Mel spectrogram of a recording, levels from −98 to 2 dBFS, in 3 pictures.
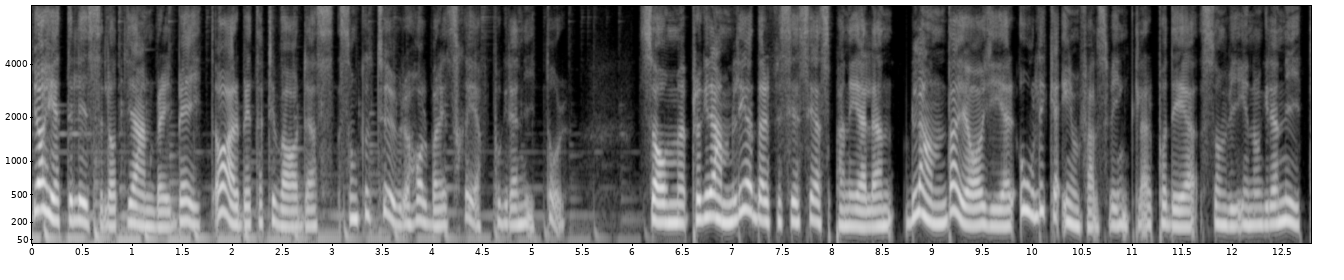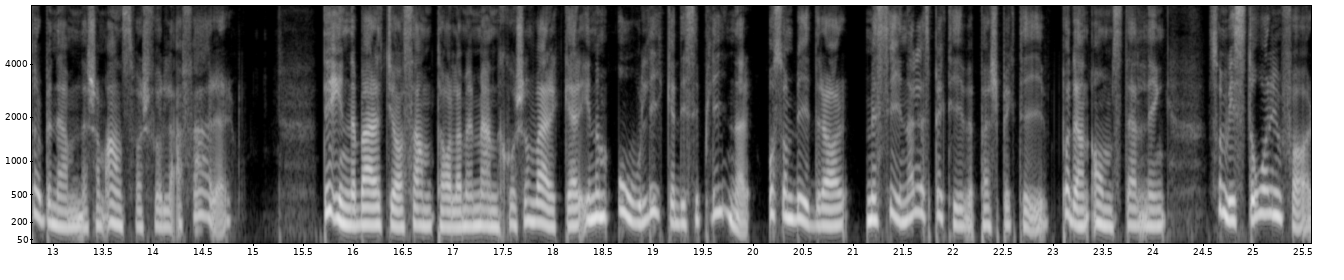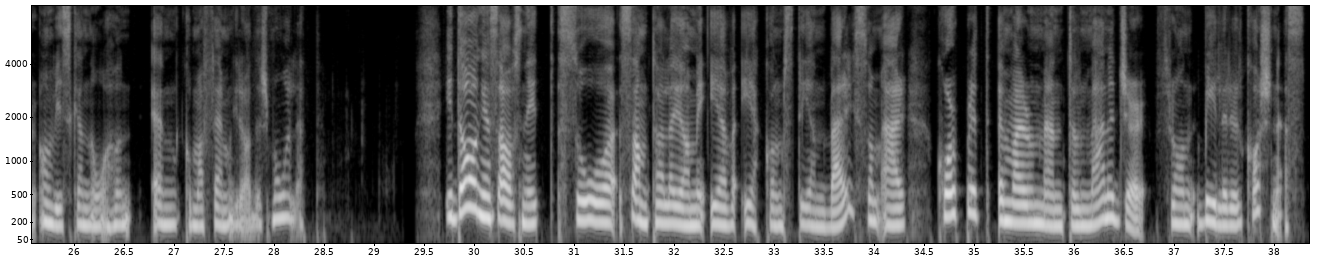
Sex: female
